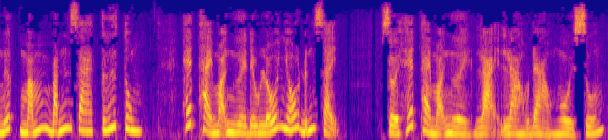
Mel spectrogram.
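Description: A woman narrating a novel in a steady late-night reading. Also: medium pitch, slightly rough, no echo. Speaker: storyteller.

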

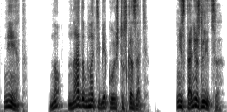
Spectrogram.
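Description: A man's voice: mid-range voice, big pitch swings, measured pace, dark tone, breathy edge. A man doing an eager, pleading wife. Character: anxious loving merchant's wife, adult woman.

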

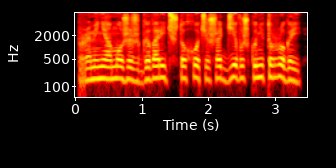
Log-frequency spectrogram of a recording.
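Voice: medium pitch, steady tone, normal speed, dark tone, no room sound, clean studio sound, natural voice. A reader voicing a proud, protective elf nobleman in a fantasy audiobook. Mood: angry.

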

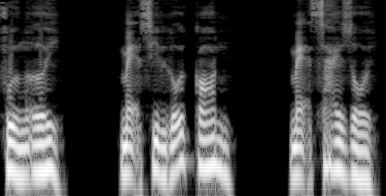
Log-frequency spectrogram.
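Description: A man's voice: on the low side, fairly even intonation, unhurried, warm tone, no echo, studio quality. Man reading as a pleading, tearful mother. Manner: begging, weepy pleading. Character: desperate indebted middle-aged mother, pleading and tearful.

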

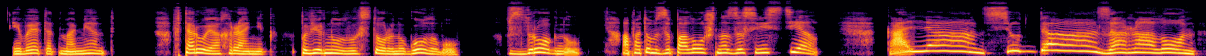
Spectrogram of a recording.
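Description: A woman reading an audiobook in steady, measured narration. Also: mid-range voice, no echo, studio quality. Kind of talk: scripted narration.

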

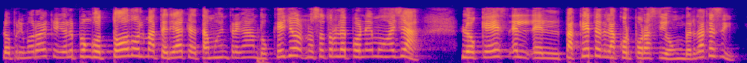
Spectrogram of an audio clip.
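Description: A woman from the Republic, giving an animated business talk to an audience and acting out sales conversations. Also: high voice, quick pace, lo-fi sound. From Dominican Republic. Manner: animated, acts out sales dialogues, addresses audience as señores. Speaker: network marketing business speaker.

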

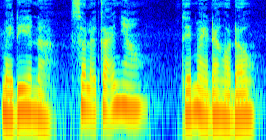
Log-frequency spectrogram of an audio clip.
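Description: A woman's voice: medium pitch, fairly even intonation, quick pace, mellow, dry recording, lightly acted. A woman voicing a blunt but caring older female friend on the phone in a story reading. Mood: concerned. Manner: blunt, direct.

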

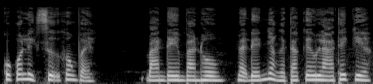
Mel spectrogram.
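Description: A woman's voice: medium pitch, steady tone, fast, dark tone, dry recording, clean studio sound, natural voice. A woman voicing an irritable young housemaid who speaks curtly and scolds. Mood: scolding. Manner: curt, scolding. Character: irritable young female housemaid guarding the gate.

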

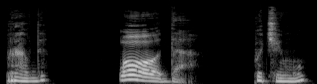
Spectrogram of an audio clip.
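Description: A woman voicing a wary, hushed young woman. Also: sits low, expressive, slow, husky, no room sound, studio quality, exaggerated voice. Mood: wary, pleading. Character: anxious young woman pleading quietly. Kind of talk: audiobook character voice.

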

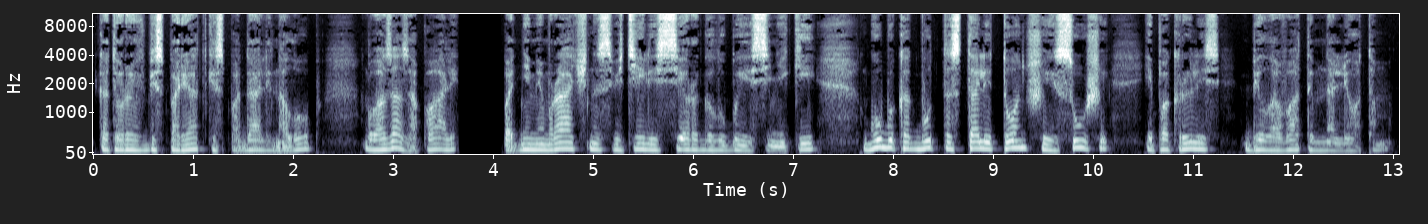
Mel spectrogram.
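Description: Male audiobook narrator, gravelly voice, very husky, dry close recording, steady scripted narration. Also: mid-range voice, normal speed, no room sound.

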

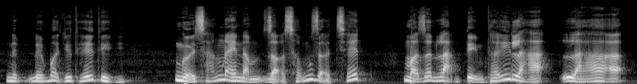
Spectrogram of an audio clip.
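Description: A man's voice: on the high side, animated, very fast, dark tone, voice pushed up. A man voicing a trembling old village man who stammers in panic in an audio story. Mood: panicked.

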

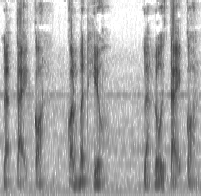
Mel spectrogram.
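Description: A man's voice: lowish voice, steady tone, a little fast, fairly bright tone, soft background music, lightly acted. A man voicing a remorseful young man who pleads tearfully.

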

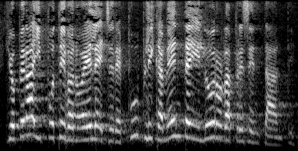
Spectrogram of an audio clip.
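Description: A high-pitched, expressive woman narrates a stage play about factory workers at a normal speed, her impassioned storytelling slipping into song. She is the theatre narrator, recorded live on a theatre stage with long reverb and music.

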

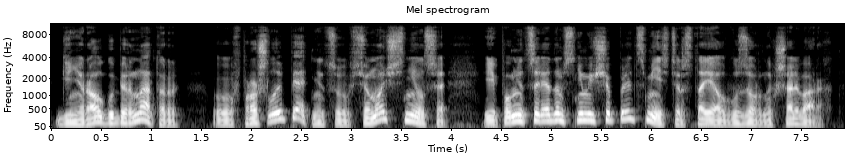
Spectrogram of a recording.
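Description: Voicing a playful young con man full of confidence, a man keeps things breezy, joking and mock-serious. He speaks at a moderate pace in a lowish voice with big swings in pitch, in echo-free studio-quality audio.

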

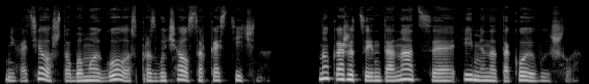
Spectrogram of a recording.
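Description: A woman narrating an audiobook in an even, first-person storytelling manner. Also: on the low side, normal speed, no room sound, clean studio sound.

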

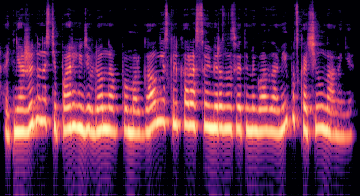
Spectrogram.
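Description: A woman narrating a first-person fantasy audiobook with a lively, expressive reading. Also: high-pitched, fast talker.

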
